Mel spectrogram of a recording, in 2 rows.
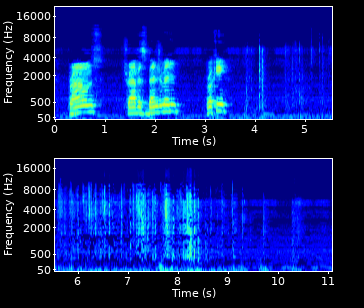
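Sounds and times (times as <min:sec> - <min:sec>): trading cards rustling: 0:03.8 - 0:09.8.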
